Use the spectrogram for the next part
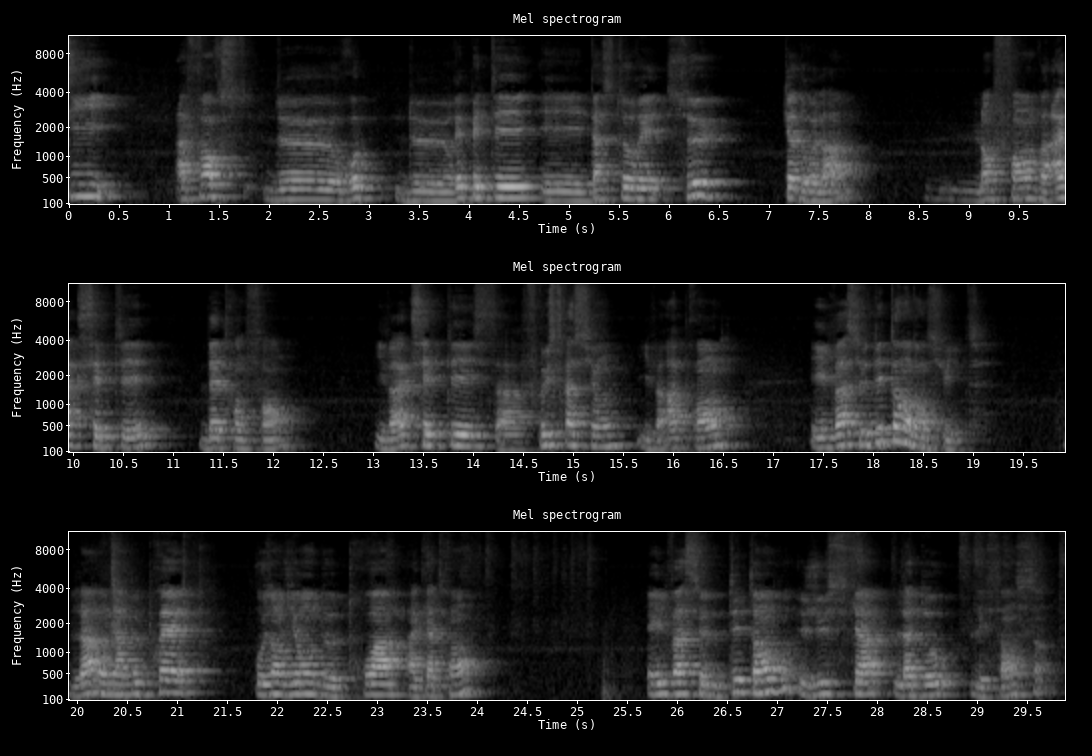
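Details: Adult French-speaking man who has stuttered since childhood, for decades, and says he now manages to speak through it; stuttering.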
